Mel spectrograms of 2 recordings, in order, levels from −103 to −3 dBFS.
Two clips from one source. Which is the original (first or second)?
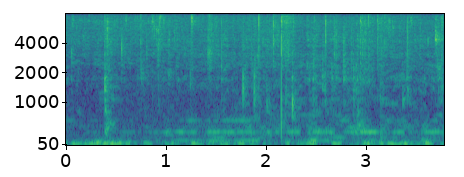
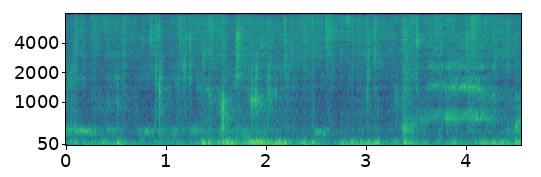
first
